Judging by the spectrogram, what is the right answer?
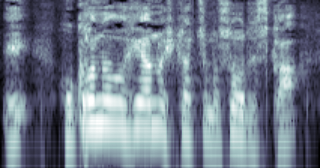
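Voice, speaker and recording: Young man renting a flat, polite but flustered, husky and lively in pitch, as a rakugo teller plays him. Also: fast. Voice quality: polite, increasingly exasperated. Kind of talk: rakugo storytelling.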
